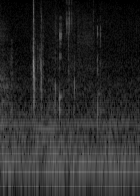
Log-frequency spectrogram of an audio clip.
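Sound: computer keyboard key presses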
